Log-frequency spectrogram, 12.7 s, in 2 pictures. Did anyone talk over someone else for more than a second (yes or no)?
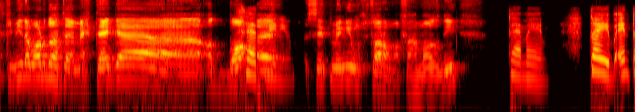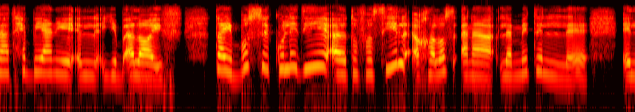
no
